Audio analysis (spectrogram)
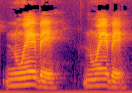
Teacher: And then the V is pronounced as the B, nueve, nueve. And of course the last E is also pronounced, it's an E.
